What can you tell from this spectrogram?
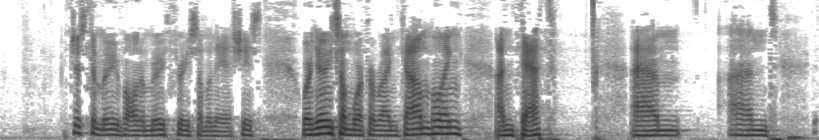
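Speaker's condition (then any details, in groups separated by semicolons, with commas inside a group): Cleft palate; cleft palate since childhood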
